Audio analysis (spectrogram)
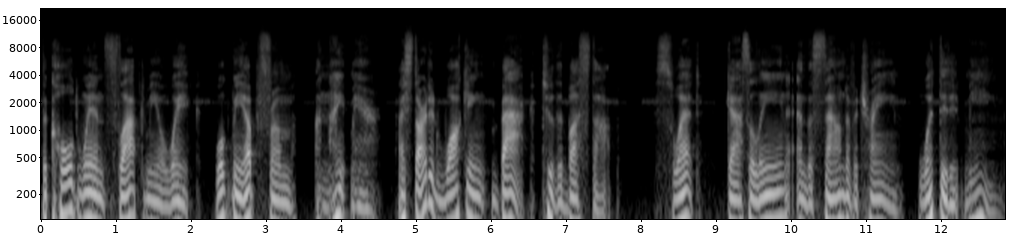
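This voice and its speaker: A man's voice: low voice, lively intonation, slow pace, a little mellow, dry recording. A man narrating a suspenseful first-person story in short, dramatic phrases, as a scripted storyteller.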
